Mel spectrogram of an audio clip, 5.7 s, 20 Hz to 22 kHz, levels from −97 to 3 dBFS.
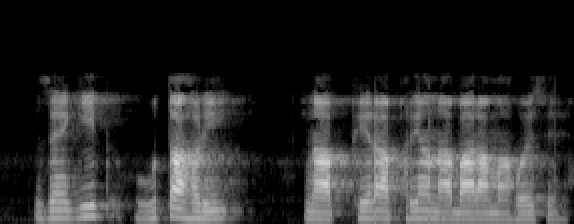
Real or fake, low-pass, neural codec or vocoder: real; 5.4 kHz; none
